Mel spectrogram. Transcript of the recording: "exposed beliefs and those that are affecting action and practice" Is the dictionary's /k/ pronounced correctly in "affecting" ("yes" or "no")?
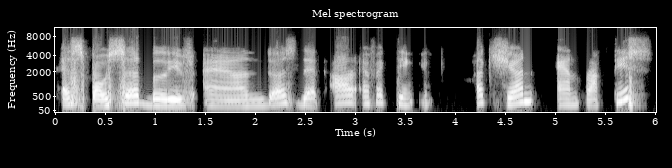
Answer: yes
